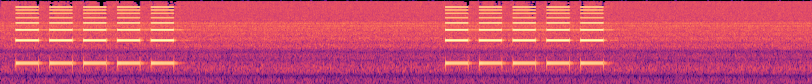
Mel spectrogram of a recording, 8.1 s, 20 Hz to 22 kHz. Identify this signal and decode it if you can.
Beep code, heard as beeps from a small speaker, played twice, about 1020 Hz, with room echo. 5 short. In AMI BIOS tables: processor failure; in Dell tables: CMOS battery failure.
